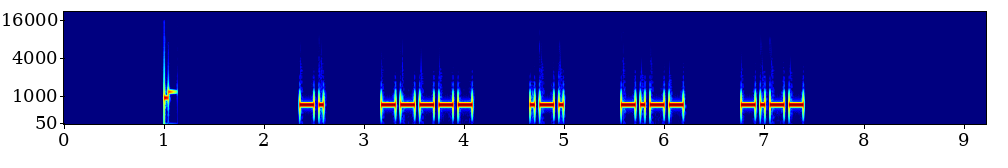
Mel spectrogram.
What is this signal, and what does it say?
Morse code, heard as a keyed tone, about 25 wpm, spaced as for 12 wpm, 700 Hz. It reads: N0RYY
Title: USA Call Signs - 4x Character Spacing - 25wpm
